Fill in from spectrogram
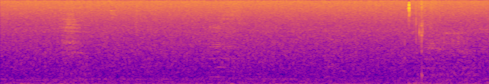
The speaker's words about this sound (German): Und wenn ich mich halt hier hinsetze und einfach mal dieser Ente zuhöre, die Augen zumache, einfach mal jetzt äh, mal merke, wie der Wind hier durch die Blätter rauscht. Man hört es auch im Hintergrund tatsächlich im Mikrofon, ja.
